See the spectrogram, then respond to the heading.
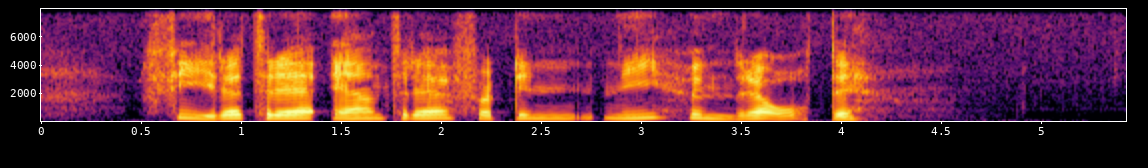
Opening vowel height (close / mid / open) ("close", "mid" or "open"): close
